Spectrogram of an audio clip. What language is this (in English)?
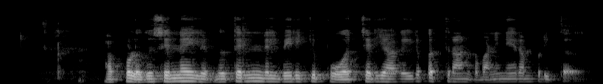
Tamil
